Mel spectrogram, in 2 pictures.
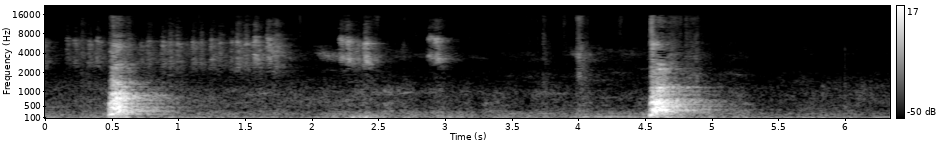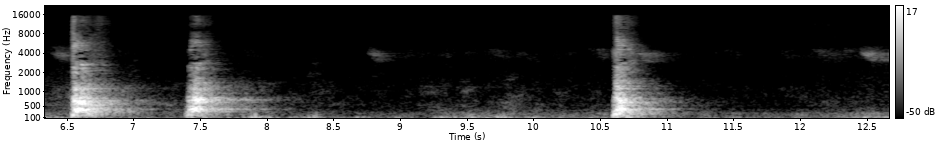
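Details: Boerboel pair (South African Mastiff) in Egypt at play, giving single, sharp, deep barks spaced unevenly: five barks across about ten seconds, with long pauses and low background noise.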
